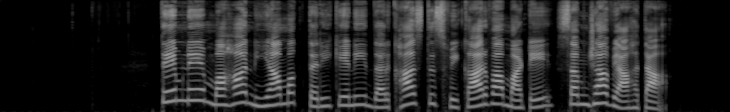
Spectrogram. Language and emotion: Gujarati, neutral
